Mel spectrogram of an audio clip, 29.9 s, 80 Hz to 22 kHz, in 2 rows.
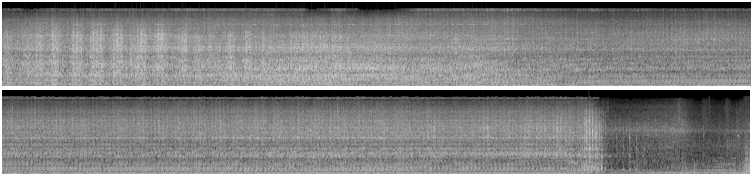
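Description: Kubota KX080 excavator running hard, powering a hydraulic vibratory plate tamper that vibrates a wooden trellis post down into the soil. A fast pulsing rattle rides on the engine for the first third, then the sound runs steady and drops away suddenly near the end.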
